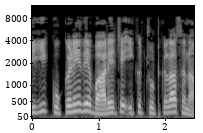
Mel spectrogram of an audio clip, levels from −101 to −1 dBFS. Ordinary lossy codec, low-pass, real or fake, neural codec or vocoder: MP3, 32 kbps; 10.8 kHz; real; none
